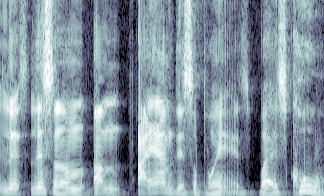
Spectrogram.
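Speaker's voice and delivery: ordinary talk, nothing marked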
